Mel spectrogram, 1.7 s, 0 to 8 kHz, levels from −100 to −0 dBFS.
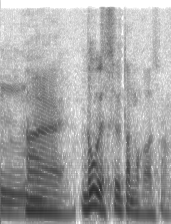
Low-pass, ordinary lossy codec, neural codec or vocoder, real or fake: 7.2 kHz; AAC, 32 kbps; codec, 16 kHz, 4 kbps, X-Codec, HuBERT features, trained on general audio; fake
